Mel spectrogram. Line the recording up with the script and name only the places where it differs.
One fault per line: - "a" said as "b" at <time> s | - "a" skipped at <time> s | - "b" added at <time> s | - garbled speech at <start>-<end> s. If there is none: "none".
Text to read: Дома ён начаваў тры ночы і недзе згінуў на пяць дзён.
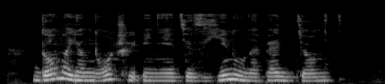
- "начаваў тры" skipped at 0.9 s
